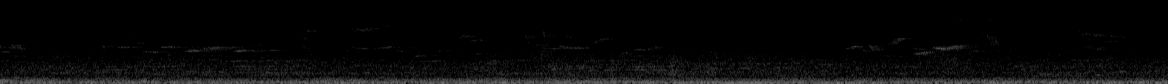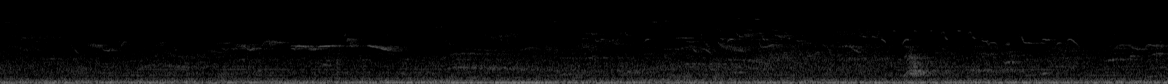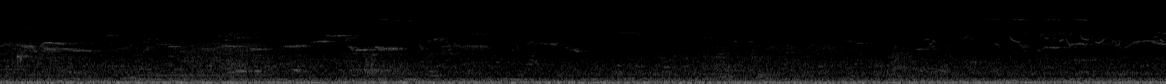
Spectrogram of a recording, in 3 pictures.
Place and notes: Hampstead Parish Church Churchyard, Hampstead, London - Hampstead Parish Church Churchyard
birds, people chatting, construction site nearby
18°C
5 km/hr 130
Greater London, England, United Kingdom, March 2021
